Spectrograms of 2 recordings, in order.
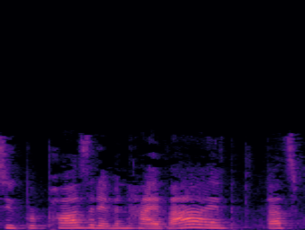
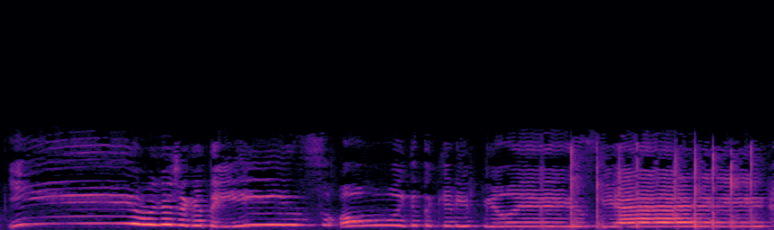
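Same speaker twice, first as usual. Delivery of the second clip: much higher, loud, sing-song squeal; giddy squeal; 10 semitones higher, 6 dB louder, slower than usual. Real, not acted.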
